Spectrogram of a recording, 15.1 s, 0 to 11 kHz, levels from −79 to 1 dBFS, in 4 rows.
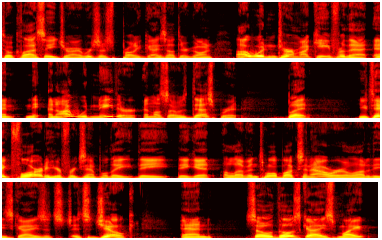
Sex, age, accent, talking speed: male, 40-59, American, 225 wpm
